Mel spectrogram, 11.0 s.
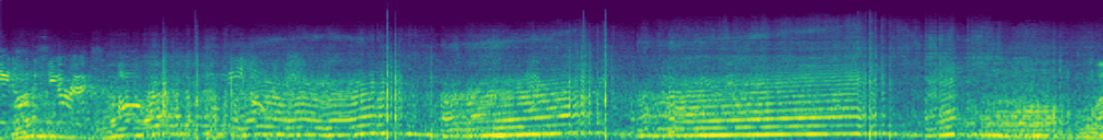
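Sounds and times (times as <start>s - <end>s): drag car engine accelerating: 0.0s - 11.0s.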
